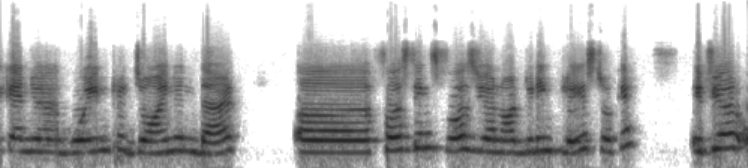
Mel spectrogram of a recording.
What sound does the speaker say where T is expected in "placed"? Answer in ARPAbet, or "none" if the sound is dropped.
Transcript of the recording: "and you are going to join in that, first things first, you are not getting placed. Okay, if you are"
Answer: T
